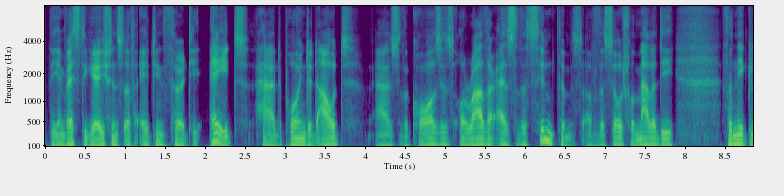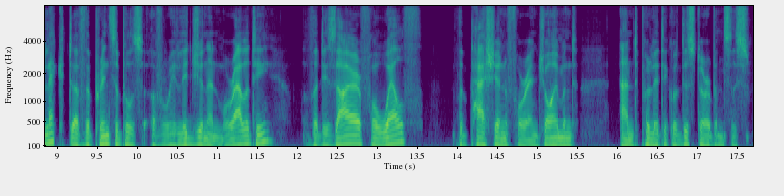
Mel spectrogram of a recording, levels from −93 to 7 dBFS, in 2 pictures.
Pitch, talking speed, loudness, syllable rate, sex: 95 Hz, 140 wpm, -21 LUFS, 5.0 syllables/s, male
